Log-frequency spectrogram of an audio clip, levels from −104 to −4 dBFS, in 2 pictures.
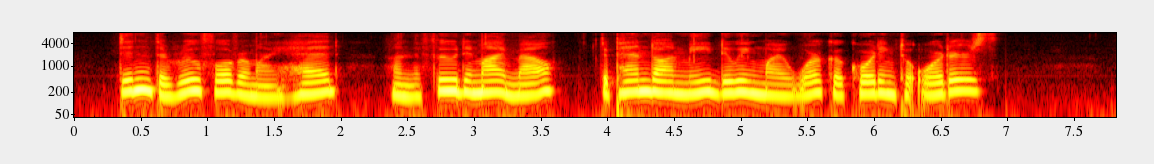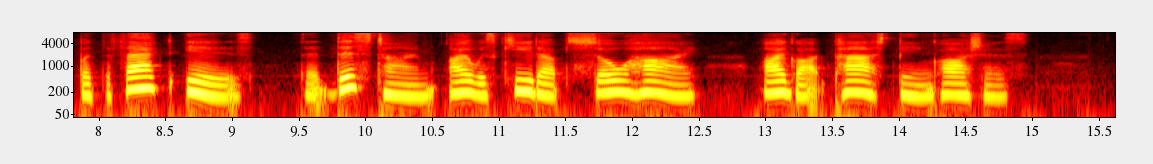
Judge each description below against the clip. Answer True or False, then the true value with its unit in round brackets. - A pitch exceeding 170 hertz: True (185 Hz)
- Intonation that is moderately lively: True (3.5 semitones)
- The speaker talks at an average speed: True (155 wpm)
